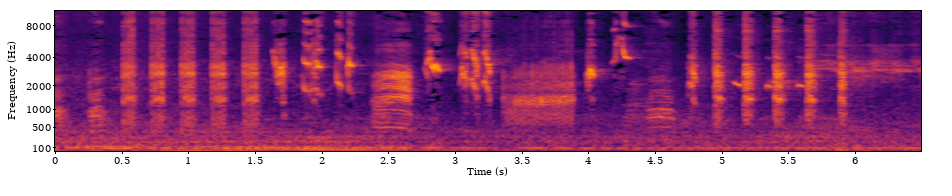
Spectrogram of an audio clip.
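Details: Dense chatter of clicks, squawks and raspy buzzes from a young black-winged starling, a masteran tutoring song full of fill notes. Piping whistles recur through it, with a steady low hum behind.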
